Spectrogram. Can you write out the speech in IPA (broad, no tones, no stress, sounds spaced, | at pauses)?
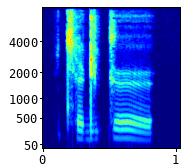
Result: cʰ ə ɖ i k ə˞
